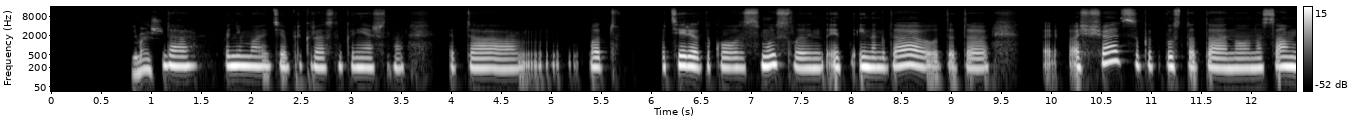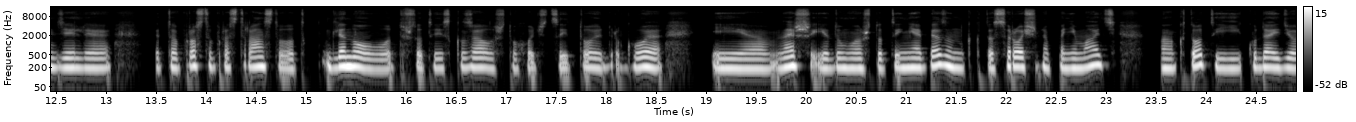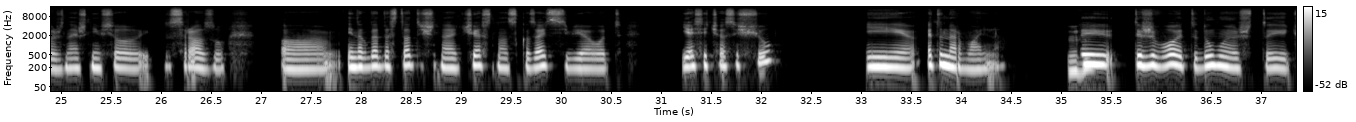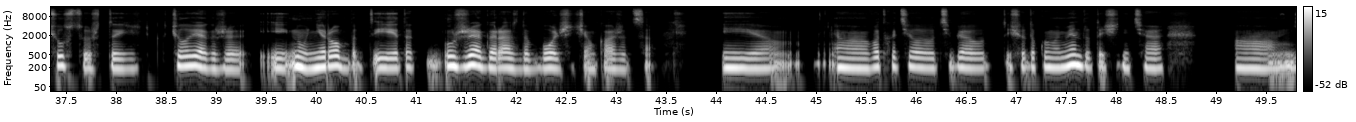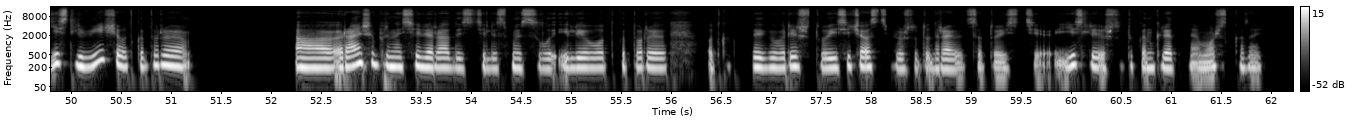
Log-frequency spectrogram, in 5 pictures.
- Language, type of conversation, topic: Russian, advice, Как мне найти смысл жизни после расставания и утраты прежних планов?
- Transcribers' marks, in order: none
